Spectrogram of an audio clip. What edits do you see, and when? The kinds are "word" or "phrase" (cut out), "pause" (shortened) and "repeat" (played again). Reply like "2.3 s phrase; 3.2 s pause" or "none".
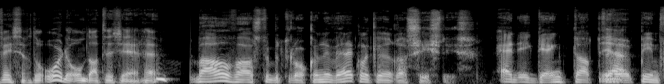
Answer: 1.0 s word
